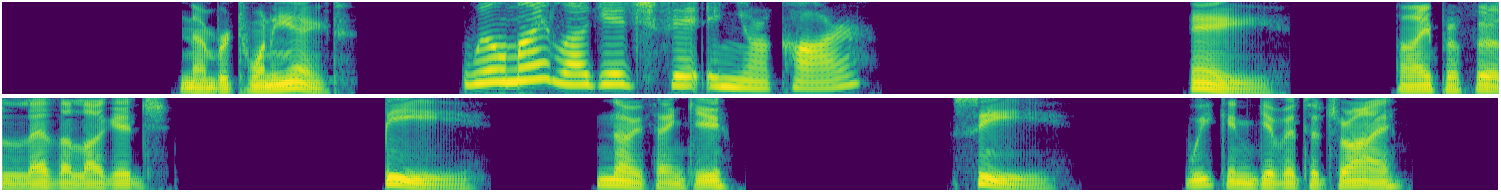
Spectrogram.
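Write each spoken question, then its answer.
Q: Will my luggage fit in your car?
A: C: We can give it a try.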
